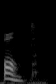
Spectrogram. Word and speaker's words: punt: After 7, 8, 9, and 10, punt adopts a b and is pronounced bunt.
